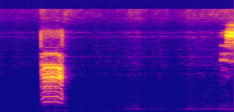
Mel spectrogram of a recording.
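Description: Ghost box (spirit box) throwing out a single brief, harsh, voice-like fragment of radio sound, about a quarter second long and chopped off abruptly by the sweep, over a faint low hum.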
